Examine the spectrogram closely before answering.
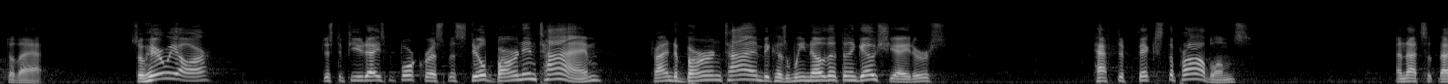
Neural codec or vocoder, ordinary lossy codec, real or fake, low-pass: none; Opus, 64 kbps; real; 7.2 kHz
